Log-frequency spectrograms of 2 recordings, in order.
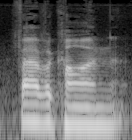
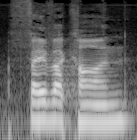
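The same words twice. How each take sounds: First: Favicon said "FAV-uh-con"; short-A pronunciation. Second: Favicon said "FAY-vuh-con"; long-A pronunciation. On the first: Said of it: "always heard it pronounced as favicon". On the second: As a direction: say favicon starting like "fave". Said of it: "fave would be favorite". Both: Real, not acted.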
